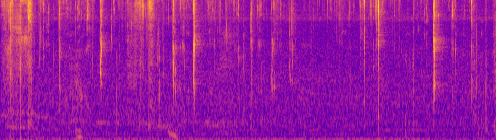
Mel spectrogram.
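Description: A person chewing and biting roasted chicken close to the microphone, with irregular sharp clicks and crunches every second or so.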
